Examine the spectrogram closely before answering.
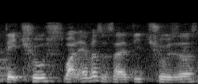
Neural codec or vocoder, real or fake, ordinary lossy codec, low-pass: none; real; none; 7.2 kHz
